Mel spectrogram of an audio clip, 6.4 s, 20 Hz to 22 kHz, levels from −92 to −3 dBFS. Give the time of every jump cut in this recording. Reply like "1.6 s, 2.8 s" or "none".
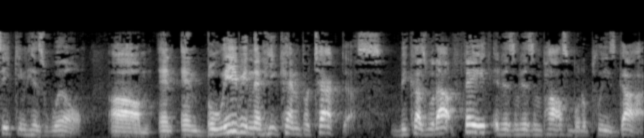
0.9 s, 5.2 s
